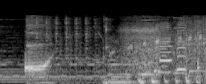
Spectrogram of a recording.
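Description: Cartoon sound effects over music: a springy boing with a short rising pitch, then a rapid low pulsing of about ten beats a second as the Thingamajigger vehicle starts up.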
